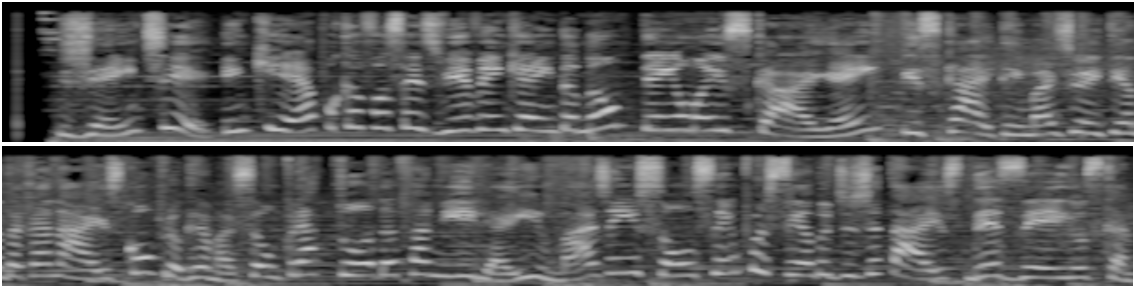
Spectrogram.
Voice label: locutora producao de offs vinhetas spots comerciais

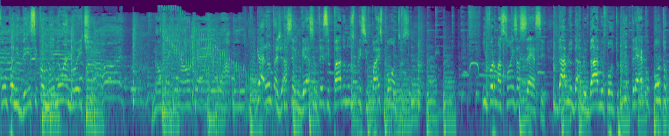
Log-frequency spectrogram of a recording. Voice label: Spot anuncio de show; criativa produtora

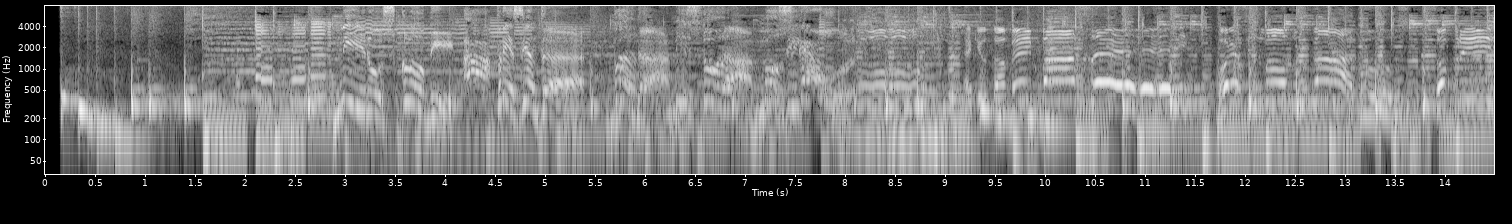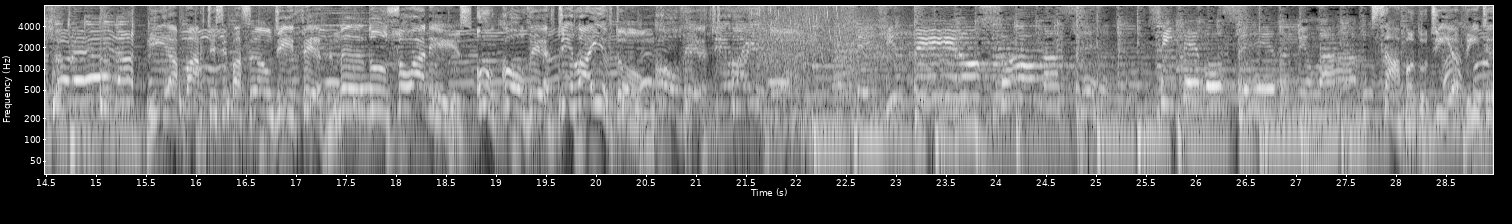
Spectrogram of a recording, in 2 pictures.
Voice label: Chamada, Vinhetas e Comerciais; mirus clube

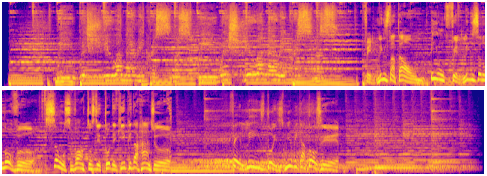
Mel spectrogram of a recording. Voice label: Vinheta feliz natal e ano novo, Locutor

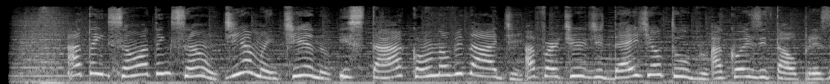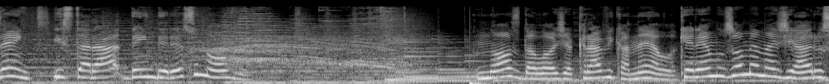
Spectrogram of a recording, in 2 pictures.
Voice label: vinhetas offs locutora

